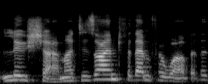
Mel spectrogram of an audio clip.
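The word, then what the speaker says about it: Lecien: The company, the Japanese company called Lacian, who actually they pronounce it Lushan.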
